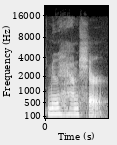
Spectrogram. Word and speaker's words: New Hampshire: If it is a separate word, then yes, we say a shire. But when it's a part of something bigger, you have to reduce it and pronounce it like share. Hence, we have New Hampshire.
